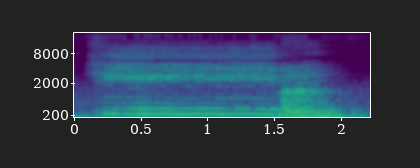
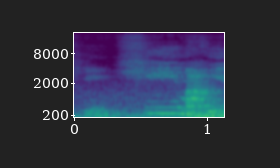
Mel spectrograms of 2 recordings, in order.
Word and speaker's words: 희망: 다만 3 자음을 첫 소리로 가지고 있는 음절의 의는 이로 발음한대요. 그럼 여기에 해당하는 게 일단 뭐예요? B죠. B. 자, 봐보세요. 희망. 이거 발음할 땐 어떻게 해야 돼? 희망이 돼야 돼.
